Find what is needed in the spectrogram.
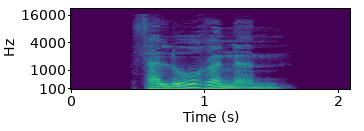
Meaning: strong dative masculine/neuter singular of verloren
- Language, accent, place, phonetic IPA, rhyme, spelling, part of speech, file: German, Germany, Berlin, [fɛɐ̯ˈloːʁənəm], -oːʁənəm, verlorenem, adjective, De-verlorenem.ogg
